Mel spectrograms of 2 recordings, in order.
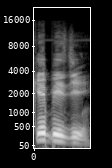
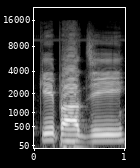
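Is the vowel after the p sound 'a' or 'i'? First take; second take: i; a. First: The vowel after the p is an i. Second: The vowel after the p is an a. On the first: The speaker calls it wrong. "আপনারা বলবেন না কে পিজি" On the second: The speaker calls it right. "বলবেন কে পাজি"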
